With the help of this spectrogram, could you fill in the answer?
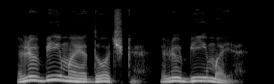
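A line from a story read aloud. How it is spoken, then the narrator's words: Sighing. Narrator (Russian): вздохнула Манефа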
